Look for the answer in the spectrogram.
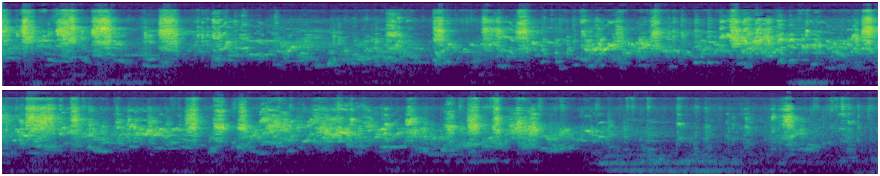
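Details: Budgerigars feeding in the morning keep up lively high chirping and warbling chatter throughout, with a few soft low bumps in the background.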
